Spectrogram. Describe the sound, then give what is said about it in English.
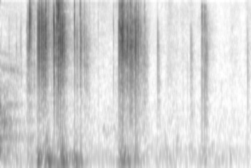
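Soft rustling of a small black silky bag with a logo being handled in two main bursts, followed by a few light clicks as small dice, about half the size of regular dice, are drawn out. No one speaks. “Um, have got a little black hat, silky bag, really and uh, it's got the logo on. And then I'm just going to pull these out.”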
